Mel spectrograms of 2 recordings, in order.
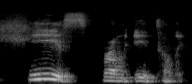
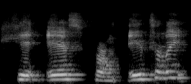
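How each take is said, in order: First: 'He is' is shortened to one syllable. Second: Both words 'he is' are said separately. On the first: "Do you notice the difference?" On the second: "Do you notice the difference?"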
